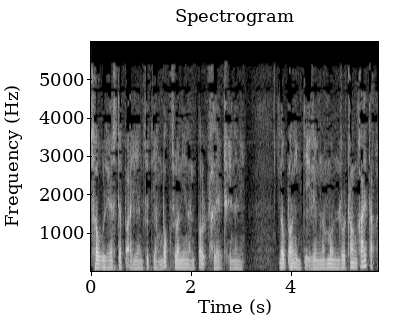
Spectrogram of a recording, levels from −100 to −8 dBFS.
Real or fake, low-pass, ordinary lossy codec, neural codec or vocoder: real; 5.4 kHz; MP3, 24 kbps; none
